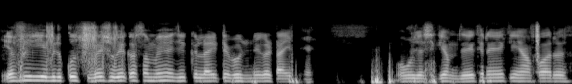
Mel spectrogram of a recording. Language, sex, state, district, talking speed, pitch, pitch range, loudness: Hindi, male, Uttar Pradesh, Jyotiba Phule Nagar, 275 wpm, 155 Hz, 145-170 Hz, -16 LUFS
